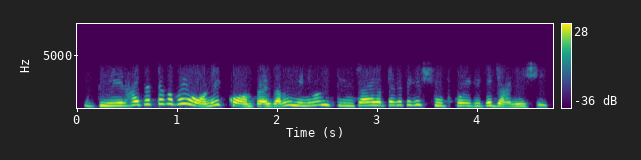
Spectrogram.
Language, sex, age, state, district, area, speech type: Bengali, female, 30-45, West Bengal, Dakshin Dinajpur, urban, conversation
